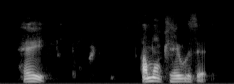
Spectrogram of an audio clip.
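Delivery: gently reassuring, sweet, easygoing, pleasant tone. Retelling how he responded to the speaker, imitating his calm, sweet tone. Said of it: "he just responded to me very calmly, sweetly".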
